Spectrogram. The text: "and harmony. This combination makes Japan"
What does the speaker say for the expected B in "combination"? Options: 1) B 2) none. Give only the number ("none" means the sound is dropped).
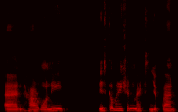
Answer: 2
